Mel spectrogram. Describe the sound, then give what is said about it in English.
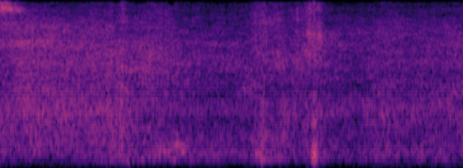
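A steady, dense wash of rain and car traffic drifting up from the Bowery hisses without pause, with a brief thud near the end. No one speaks. “There's the sound of the rain and cars drifting up from the Bowery creating a constant white noise with bursts of percussive horns.”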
